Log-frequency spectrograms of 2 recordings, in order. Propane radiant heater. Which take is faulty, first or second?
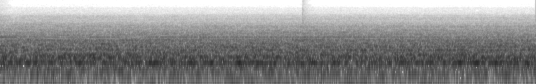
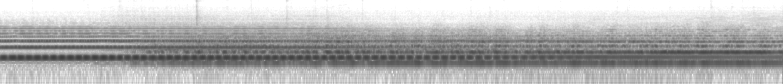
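second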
